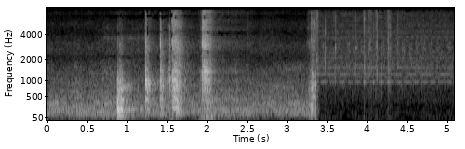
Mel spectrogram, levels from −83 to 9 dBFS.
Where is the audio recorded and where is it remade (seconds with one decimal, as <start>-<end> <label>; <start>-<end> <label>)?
0.0-1.9 recorded; 1.9-2.5 remade; 2.5-5.1 recorded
